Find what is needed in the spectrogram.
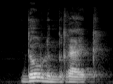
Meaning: realm of the dead, underworld
- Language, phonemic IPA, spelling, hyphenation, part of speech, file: Dutch, /ˈdoː.də(n)ˌrɛi̯k/, dodenrijk, do‧den‧rijk, noun, Nl-dodenrijk.ogg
